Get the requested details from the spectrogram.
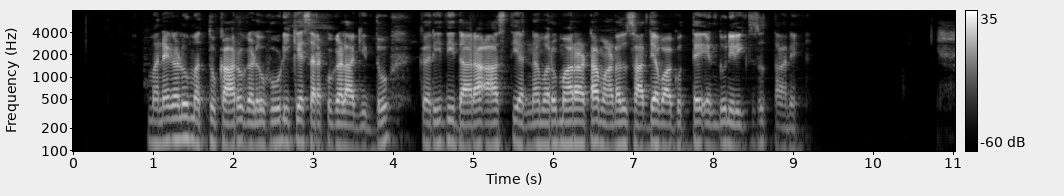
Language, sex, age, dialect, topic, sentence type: Kannada, male, 18-24, Mysore Kannada, banking, statement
